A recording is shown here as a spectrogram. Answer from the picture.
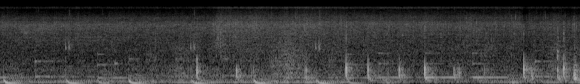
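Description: Chopped onion, ginger, green chilli and curry leaves sizzling in hot oil in a metal wok, with a wooden spatula stirring and knocking against the pan from about two seconds in.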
